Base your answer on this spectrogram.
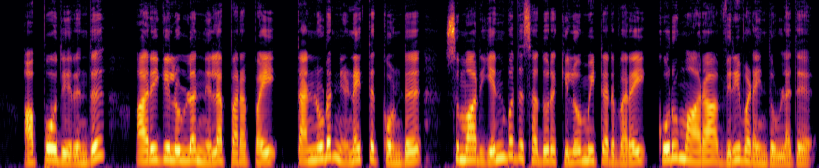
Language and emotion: Tamil, neutral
